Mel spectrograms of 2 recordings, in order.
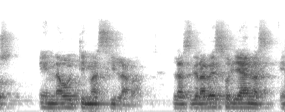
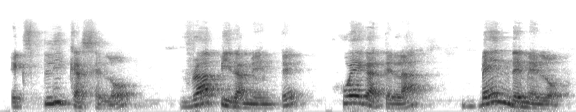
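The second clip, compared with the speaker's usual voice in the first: slow list, leaning on the accented syllable of each word, as in "véndemelo"; early-syllable stress; slower than usual. Shown as a demonstration. Teacher giving example words, slow and stressed early, as in "cuéntamelo". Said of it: "las que llevan la intensidad de voz".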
